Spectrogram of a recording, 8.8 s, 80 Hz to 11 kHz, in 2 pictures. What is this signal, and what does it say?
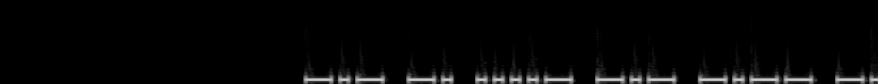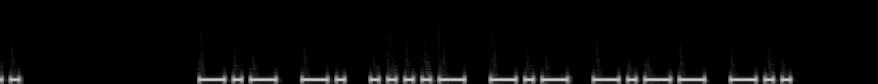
Morse code, heard as a keyed tone, about 28 wpm, 700 Hz. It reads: KN4KYD KN4KYD
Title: USA Call Signs - 6 Characters - Repeated 2x - 28wpm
